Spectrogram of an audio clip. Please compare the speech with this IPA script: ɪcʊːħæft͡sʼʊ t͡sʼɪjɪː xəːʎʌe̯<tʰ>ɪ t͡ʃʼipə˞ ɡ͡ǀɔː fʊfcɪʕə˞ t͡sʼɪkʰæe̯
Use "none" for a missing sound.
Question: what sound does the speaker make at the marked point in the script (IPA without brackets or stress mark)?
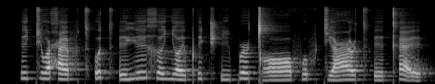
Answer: pʰ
